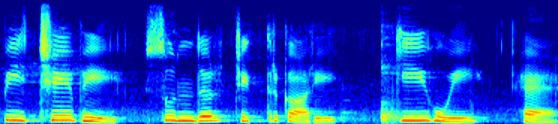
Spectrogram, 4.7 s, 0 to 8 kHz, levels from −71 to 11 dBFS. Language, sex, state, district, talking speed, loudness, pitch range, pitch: Hindi, female, Himachal Pradesh, Shimla, 90 wpm, -15 LUFS, 215-275 Hz, 255 Hz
